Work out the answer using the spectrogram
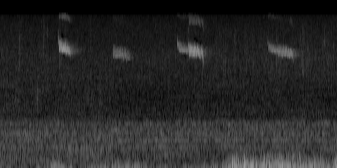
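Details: Young European pied flycatchers about to leave their nest box at a cabin: four brief high piping notes at uneven intervals, followed by low rumbling handling noise in the second half.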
